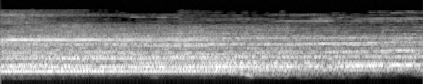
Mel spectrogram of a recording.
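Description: An audience screams together in a sustained, loud roar of overlapping voices, a dense wall of cheering and whooping that holds steady for the whole couple of seconds.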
